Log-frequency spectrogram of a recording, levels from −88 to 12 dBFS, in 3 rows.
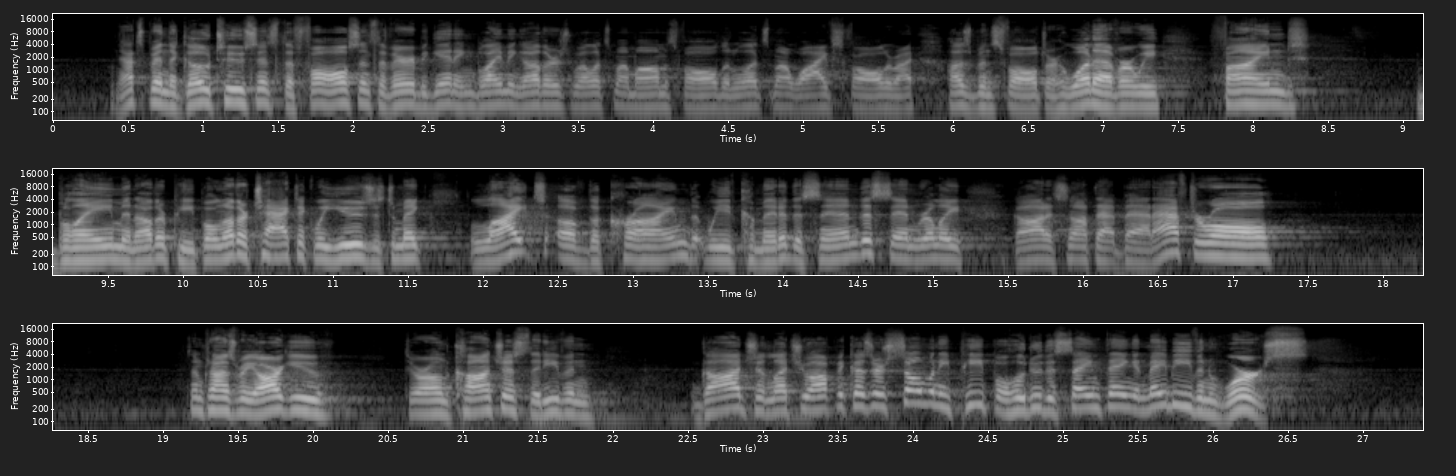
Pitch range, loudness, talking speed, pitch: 140-180 Hz, -25 LUFS, 195 wpm, 160 Hz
